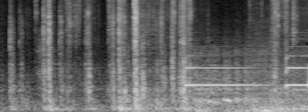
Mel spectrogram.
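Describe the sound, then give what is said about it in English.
Car keys jangle and click as they go into the ignition, a quick run of sharp metallic rattles, followed by a steady two-note electronic chime that pauses briefly and then sounds again. “I could not get my key in the ignition there for a minute.”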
